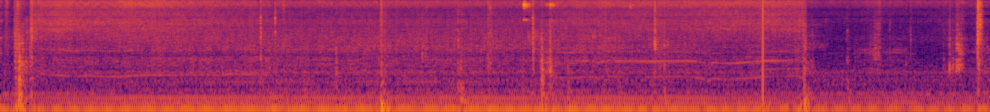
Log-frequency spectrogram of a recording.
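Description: Car engine idling, heard from inside the cabin as a steady low hum, with a few short clicks and knocks of movement in the seat.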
